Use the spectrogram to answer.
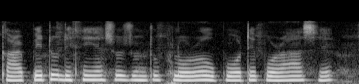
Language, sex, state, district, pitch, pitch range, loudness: Assamese, female, Assam, Kamrup Metropolitan, 200 Hz, 190-205 Hz, -12 LUFS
